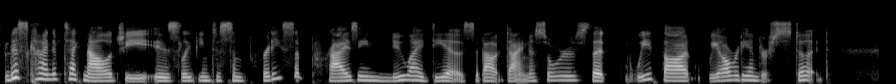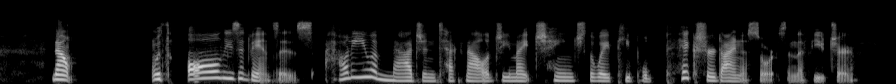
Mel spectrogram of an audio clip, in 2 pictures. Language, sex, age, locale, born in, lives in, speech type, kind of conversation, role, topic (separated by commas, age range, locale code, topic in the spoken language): English, female, 20-24, en-US, United States, United States, read, expert-assistant, expert, How can new technology improve dinosaur research?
